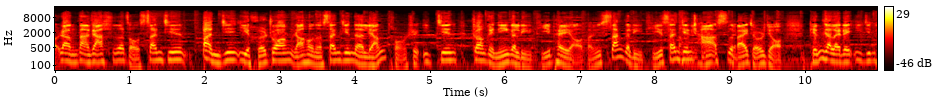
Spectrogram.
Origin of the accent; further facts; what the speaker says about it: Beijing, China; 咱们北京人喝茉莉花，谁都喝过。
